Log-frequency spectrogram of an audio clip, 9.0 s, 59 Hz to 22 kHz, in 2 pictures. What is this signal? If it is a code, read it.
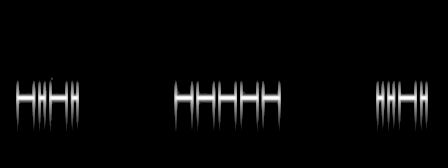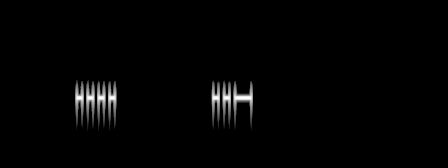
Morse code, heard as a keyed tone, about 22 wpm, spaced as for 8 wpm, 700 Hz. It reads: C0FHU
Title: USA Call Signs - 6 Characters - 6x Character Spacing - 22wpm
